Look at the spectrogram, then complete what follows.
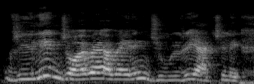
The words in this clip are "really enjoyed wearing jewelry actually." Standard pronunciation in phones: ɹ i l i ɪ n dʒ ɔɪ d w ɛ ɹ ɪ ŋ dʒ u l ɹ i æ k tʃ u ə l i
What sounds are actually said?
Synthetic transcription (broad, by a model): ɹ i l i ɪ n dʒ ɔɪ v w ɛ ɹ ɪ ŋ dʒ u l ɹ i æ k tʃ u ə l i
